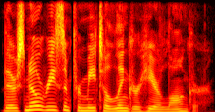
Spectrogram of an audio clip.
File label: move In Church, en; Black Survival Eternal Return; Nadine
